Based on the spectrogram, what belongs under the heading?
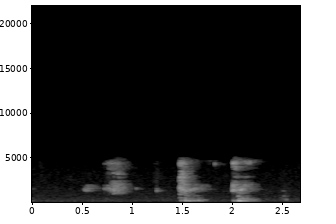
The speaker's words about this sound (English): I'm going to cough.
